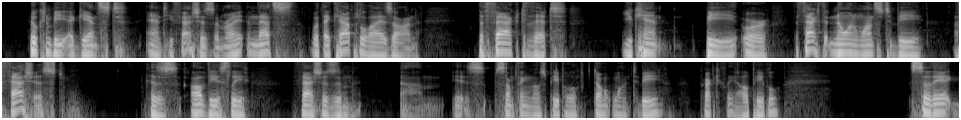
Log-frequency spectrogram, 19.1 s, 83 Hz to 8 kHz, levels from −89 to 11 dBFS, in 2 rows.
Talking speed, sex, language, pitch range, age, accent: 145 wpm, male, English, 110-130 Hz, 30-49, American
